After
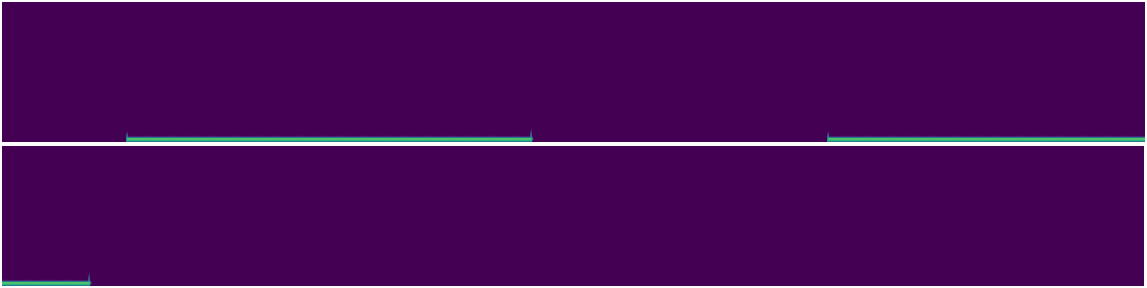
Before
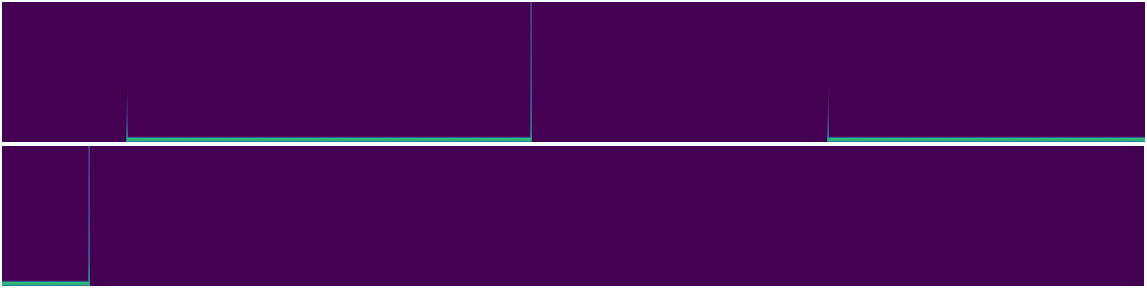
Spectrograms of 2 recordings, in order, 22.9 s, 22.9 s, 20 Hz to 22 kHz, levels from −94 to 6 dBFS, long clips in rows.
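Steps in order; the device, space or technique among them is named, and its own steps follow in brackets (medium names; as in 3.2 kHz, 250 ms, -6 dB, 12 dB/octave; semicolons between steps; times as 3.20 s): under water (low-pass 830 Hz 24 dB/octave; peaking EQ 580 Hz +6.5 dB 0.4 oct)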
